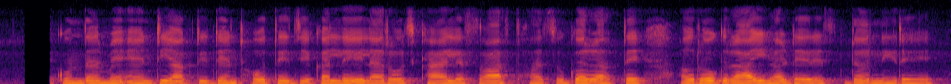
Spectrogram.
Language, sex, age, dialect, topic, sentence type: Chhattisgarhi, female, 18-24, Northern/Bhandar, agriculture, statement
